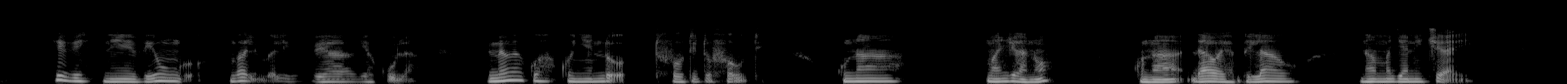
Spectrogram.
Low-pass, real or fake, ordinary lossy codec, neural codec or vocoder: 5.4 kHz; real; AAC, 32 kbps; none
